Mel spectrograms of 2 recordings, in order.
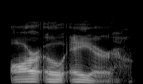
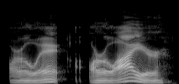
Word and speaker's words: Aroer: The biblical name Aroer is pronounced Roaer. Roaer. It can also be pronounced Aroer or Aroer.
